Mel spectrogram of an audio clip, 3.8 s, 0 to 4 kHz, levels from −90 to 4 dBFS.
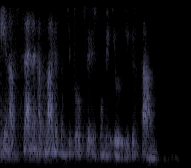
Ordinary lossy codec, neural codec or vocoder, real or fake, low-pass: AAC, 24 kbps; codec, 24 kHz, 0.9 kbps, WavTokenizer, large speech release; fake; 3.6 kHz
